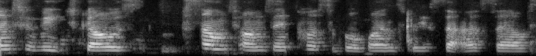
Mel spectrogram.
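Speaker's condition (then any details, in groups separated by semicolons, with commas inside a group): Motor neurone disease; bulbar onset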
